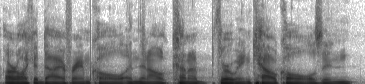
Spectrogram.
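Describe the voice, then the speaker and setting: A man co-hosting a casual chat, telling a hunting story in an excited, rambling way with lots of fillers. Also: on the low side, moderate pace, gravelly, long reverb tail.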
